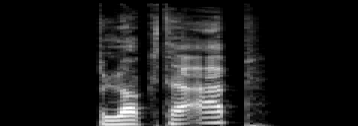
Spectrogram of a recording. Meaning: inflection of abblocken: 1. first/third-person singular preterite 2. first/third-person singular subjunctive II
- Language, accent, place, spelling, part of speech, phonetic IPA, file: German, Germany, Berlin, blockte ab, verb, [ˌblɔktə ˈap], De-blockte ab.ogg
